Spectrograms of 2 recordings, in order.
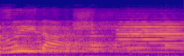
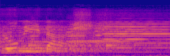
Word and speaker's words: রবিদাস: এই ভজনটি যিনি রচনা করেছেন তার নাম হচ্ছে রুদাস রুদাস আসলে রুদাস তার নাম নয় বাঙালিরা বলে রদাস তার নাম হচ্ছে কি রবিদাস রবিদাস দেখবেন হিন্দিতে একটু উচ্চারণ হয় রবিদাস রবিদাস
